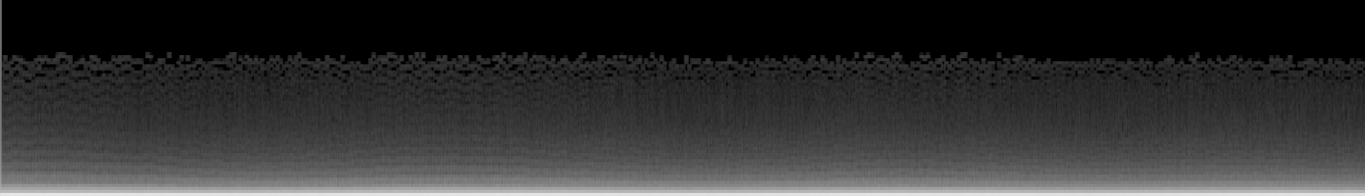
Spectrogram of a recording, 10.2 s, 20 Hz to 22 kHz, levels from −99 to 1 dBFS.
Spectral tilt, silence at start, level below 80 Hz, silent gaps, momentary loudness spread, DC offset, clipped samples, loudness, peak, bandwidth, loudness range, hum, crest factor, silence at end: -13 dB/octave; 0 s; -42 dBFS; none; 1 LU; under 0.1%; under 0.1%; -11 LUFS; -6 dBFS; 2.6 kHz; 0 LU; none; 4 dB; 0 s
